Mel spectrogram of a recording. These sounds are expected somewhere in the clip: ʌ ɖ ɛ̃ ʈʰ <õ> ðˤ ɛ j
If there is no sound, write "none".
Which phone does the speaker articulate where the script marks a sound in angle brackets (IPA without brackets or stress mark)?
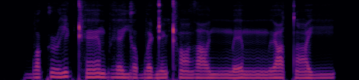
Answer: ɔ̃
